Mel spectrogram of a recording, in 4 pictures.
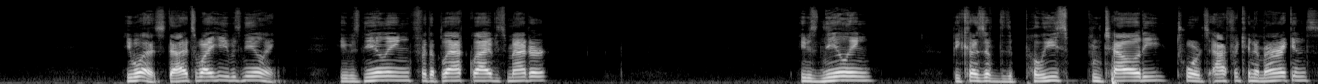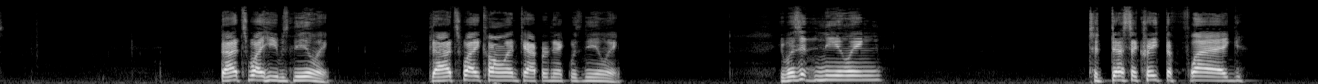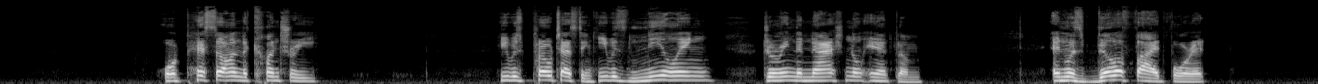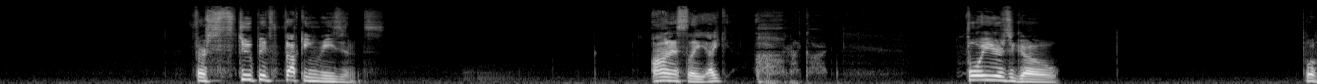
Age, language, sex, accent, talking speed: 30-49, English, male, American, 90 wpm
